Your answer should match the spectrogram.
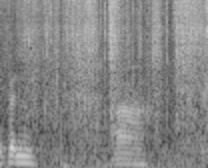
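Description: Thin plastic carrier bag crinkling and rustling as a hand grips and handles it.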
